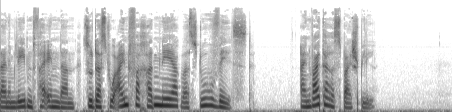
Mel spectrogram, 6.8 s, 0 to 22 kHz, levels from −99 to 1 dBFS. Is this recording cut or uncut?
cut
